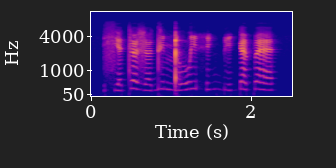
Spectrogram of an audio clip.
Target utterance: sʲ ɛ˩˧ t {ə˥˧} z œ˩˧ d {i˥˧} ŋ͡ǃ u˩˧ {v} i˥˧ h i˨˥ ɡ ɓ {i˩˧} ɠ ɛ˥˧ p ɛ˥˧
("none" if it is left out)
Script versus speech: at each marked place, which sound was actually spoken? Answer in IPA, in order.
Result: œ˥˧, i˥˧, w, i˩˧

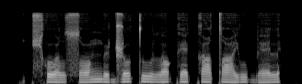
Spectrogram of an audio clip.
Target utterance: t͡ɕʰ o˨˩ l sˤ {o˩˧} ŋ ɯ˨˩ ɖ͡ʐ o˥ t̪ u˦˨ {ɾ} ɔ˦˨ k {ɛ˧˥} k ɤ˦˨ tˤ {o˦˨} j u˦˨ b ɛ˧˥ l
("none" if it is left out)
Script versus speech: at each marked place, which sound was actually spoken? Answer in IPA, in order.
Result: o˩˧, l, ɛ˧˥, o˦˨

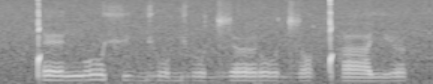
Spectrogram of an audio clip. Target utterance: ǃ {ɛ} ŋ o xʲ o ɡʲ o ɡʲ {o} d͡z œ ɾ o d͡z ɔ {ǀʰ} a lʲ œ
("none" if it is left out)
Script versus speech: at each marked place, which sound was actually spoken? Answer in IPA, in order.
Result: ɛ, o, ǃʰ

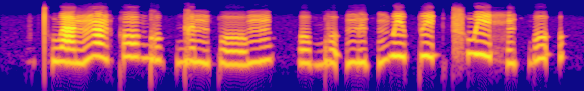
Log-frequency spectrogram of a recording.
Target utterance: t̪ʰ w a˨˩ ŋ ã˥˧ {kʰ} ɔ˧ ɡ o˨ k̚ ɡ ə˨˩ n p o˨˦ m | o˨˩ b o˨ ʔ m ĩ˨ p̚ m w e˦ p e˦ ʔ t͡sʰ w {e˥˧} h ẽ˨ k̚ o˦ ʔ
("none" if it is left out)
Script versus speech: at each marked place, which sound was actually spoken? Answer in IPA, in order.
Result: k, e˥˧

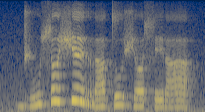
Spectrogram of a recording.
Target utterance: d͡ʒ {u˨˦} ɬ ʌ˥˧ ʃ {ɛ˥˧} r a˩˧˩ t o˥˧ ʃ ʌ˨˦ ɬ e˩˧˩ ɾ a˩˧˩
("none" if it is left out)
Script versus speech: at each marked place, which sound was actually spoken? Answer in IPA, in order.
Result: u˩˧˩, ɛ˥˧

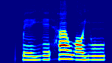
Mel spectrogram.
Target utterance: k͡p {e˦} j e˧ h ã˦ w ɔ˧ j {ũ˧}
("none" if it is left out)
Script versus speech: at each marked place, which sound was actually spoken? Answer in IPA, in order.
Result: e˨, ũ˧

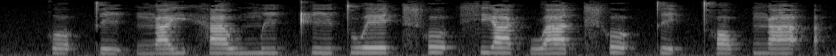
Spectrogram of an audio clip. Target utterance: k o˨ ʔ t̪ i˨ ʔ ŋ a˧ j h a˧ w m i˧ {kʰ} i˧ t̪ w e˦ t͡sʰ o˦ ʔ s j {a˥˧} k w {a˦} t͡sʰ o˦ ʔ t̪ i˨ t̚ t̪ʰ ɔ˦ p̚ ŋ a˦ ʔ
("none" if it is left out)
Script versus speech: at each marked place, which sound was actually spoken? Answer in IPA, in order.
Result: kʰ, a˥˧, a˦

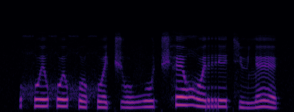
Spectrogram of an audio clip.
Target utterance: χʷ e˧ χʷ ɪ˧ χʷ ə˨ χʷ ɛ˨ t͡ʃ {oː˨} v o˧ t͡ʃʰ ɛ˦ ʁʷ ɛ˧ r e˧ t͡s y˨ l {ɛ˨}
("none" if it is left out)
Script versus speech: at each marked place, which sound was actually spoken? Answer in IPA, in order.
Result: o˨, ɛ˦˨

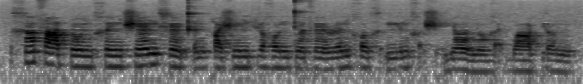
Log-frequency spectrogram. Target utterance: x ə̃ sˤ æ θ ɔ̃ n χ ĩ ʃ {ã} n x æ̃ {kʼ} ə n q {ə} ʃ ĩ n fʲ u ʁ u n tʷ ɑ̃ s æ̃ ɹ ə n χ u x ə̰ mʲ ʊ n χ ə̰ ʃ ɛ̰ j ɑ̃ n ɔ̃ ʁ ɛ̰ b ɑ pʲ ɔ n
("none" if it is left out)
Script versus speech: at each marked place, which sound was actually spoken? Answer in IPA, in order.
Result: æ̃, kʼ, ə˞

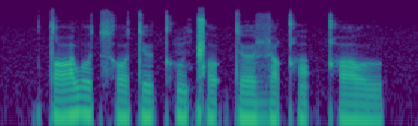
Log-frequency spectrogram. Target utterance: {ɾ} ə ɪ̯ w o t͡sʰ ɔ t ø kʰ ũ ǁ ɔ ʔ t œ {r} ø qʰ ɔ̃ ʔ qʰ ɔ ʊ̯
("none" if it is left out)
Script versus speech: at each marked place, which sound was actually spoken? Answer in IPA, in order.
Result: tˤ, ɮ

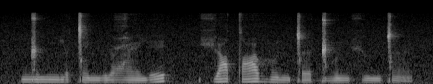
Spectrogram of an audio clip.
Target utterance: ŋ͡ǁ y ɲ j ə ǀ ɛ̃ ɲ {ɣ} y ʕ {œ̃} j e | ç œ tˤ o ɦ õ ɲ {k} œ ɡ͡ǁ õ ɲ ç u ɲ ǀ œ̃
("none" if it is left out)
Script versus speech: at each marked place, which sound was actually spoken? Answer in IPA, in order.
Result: w, ɛ̃, ǀ

